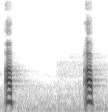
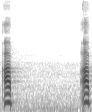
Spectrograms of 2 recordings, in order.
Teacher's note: 你要按照▁b▁去发它，但是在这个▁b▁快出来的时候收住它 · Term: b▁不发音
